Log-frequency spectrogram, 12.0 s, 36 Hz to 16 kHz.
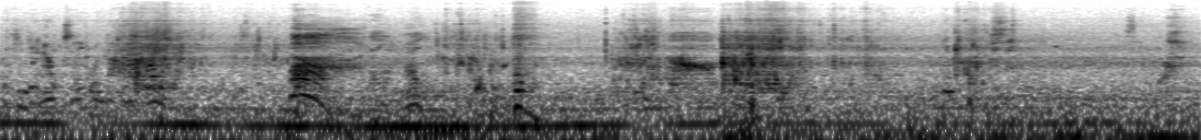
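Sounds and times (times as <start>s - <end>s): person wading through water: 0.9s - 3.7s, 6.1s - 10.7s.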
